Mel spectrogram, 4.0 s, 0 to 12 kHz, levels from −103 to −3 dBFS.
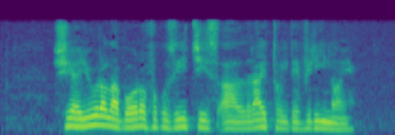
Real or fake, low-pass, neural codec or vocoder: real; 7.2 kHz; none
